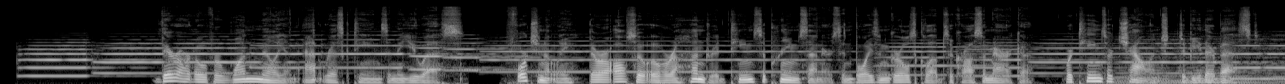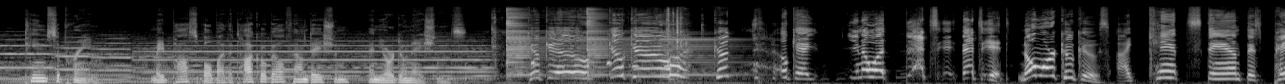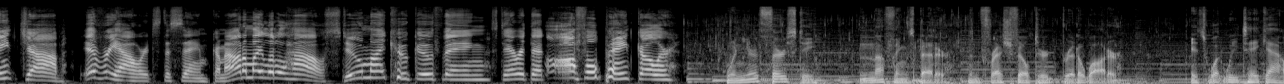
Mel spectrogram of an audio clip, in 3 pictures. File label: Commercial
